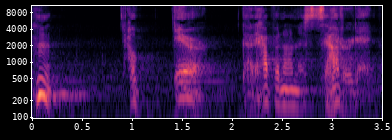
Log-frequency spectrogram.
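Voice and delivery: a hint of an indignant churchgoer; mock indignation. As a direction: sniff at it primly. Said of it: "We're not indignant, like".

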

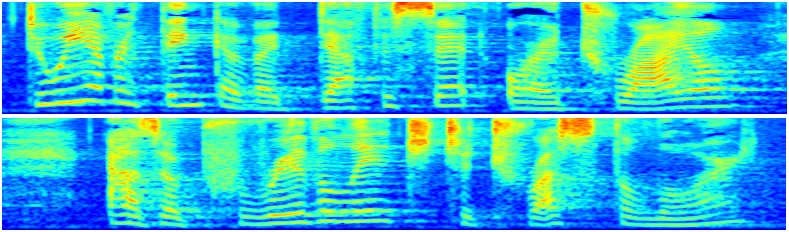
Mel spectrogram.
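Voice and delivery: ordinary talk, nothing marked

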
